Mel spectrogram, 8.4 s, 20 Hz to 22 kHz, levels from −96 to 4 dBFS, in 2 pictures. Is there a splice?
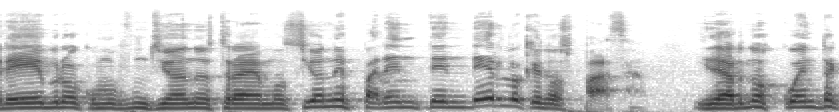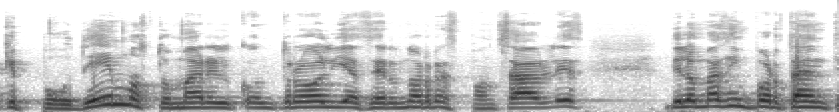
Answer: no; 0 cuts

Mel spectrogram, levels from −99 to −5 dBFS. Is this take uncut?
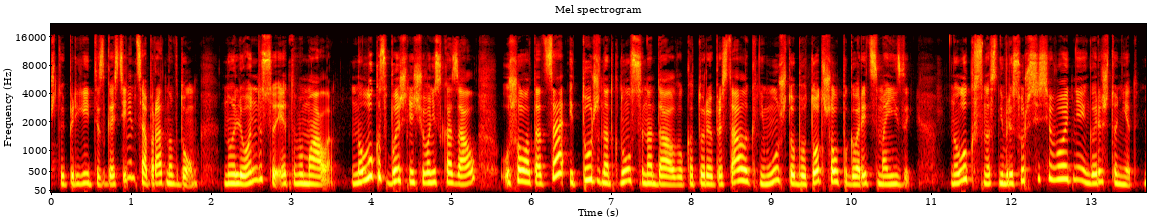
yes; 0 cuts

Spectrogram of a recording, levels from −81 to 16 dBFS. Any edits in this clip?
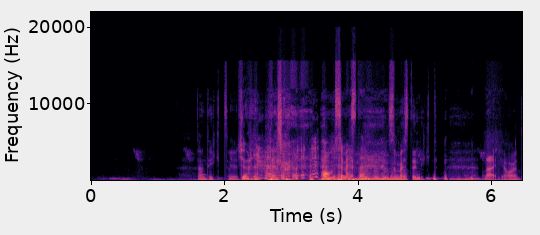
yes; 2 cuts; at 1.6 s, 2.1 s

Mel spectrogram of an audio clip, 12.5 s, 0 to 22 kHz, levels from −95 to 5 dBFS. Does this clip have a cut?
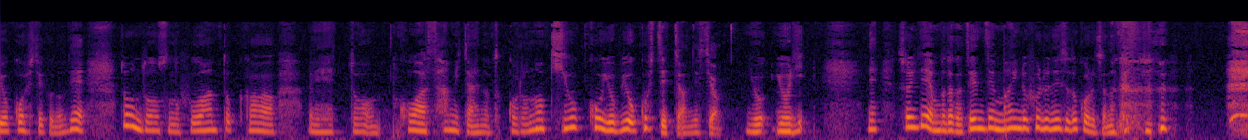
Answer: yes; 1 cut; at 3.9 s

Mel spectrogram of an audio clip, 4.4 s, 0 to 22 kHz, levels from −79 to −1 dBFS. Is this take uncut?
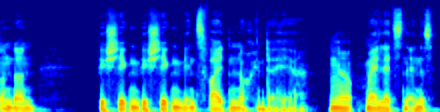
no; 2 cuts; at 1.4 s, 3.2 s

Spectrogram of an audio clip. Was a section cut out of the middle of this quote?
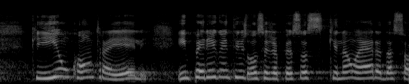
yes; 1 cut; at 2.5 s

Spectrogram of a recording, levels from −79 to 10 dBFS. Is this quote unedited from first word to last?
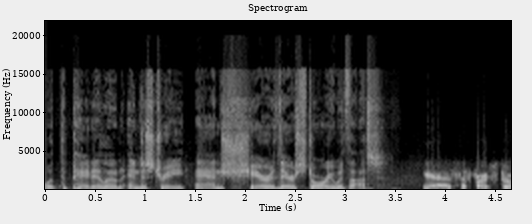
yes; 0 cuts

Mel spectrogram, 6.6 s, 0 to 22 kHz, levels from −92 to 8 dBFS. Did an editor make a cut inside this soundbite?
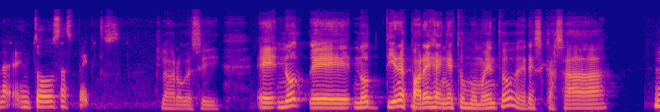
no; 0 cuts

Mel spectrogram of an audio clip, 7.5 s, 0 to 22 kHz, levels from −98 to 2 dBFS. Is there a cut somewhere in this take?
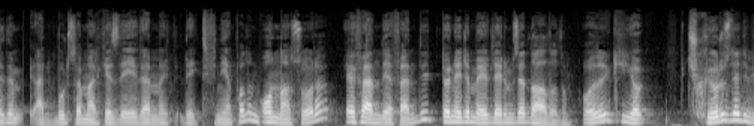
yes; 1 cut; at 5.8 s

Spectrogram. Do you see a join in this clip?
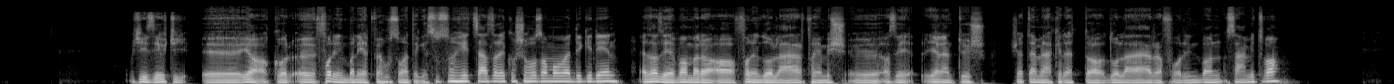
yes; 3 cuts; at 1.9 s, 6.3 s, 10.0 s

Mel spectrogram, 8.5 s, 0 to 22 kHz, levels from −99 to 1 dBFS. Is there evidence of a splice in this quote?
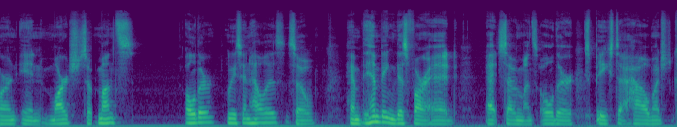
yes; 4 cuts; at 1.1 s, 4.5 s, 6.2 s, 7.3 s

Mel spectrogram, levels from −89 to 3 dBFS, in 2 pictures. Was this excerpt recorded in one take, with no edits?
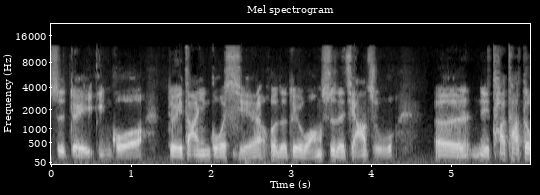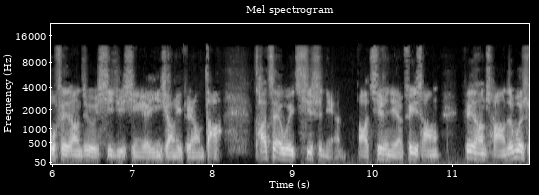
yes; 0 cuts

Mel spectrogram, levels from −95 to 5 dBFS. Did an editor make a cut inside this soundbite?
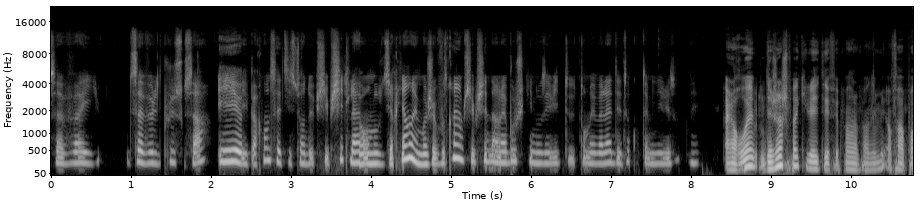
yes; 6 cuts; at 1.4 s, 1.7 s, 2.4 s, 3.9 s, 6.4 s, 9.2 s

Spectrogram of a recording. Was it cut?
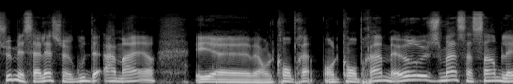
no; 0 cuts

